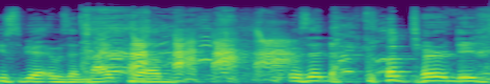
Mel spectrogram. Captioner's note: people laughing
